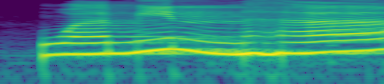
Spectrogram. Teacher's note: Sebab nun sukun menghadapi huruf halqi atau huruf tenggorokan yaitu ha. Maka bunyi nunnya jelas. Tidak perlu ditahan bunyinya n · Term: izhar halqi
